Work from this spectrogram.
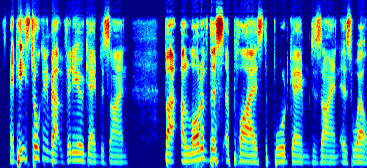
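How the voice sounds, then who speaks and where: A man with a New Zealand accent talks at a medium pitch and a moderate pace. His pitch variation is ordinary, and the sound is dry and close with no echo. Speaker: board game designer. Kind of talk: conference talk. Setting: live stream.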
